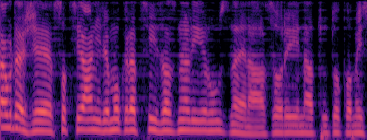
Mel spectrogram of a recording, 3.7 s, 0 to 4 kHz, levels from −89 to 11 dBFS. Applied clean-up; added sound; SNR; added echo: neural mask model DeepFilterNet 3.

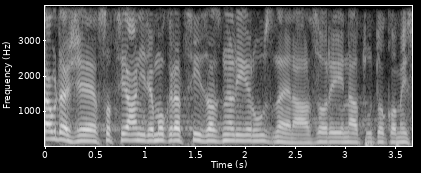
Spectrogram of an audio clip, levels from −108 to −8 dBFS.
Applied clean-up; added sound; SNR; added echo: none; none; none; none.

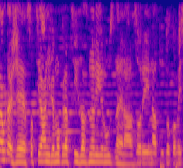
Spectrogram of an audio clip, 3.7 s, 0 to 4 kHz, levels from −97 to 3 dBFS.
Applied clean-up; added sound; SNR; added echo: classical method log-MMSE.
